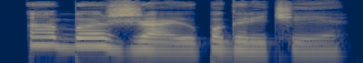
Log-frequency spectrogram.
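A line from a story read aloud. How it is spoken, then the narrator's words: Growled with eager gusto. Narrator (Russian): прорычал Гектор, пылая задором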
